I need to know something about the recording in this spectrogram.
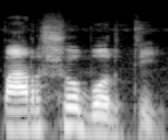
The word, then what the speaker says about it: পার্শ্ববর্তী: পার্শ্ববর্তী না এটা হবে পার্শ্ববর্তী পার্শ্ববর্তী এখানে যুক্ত ব্যঞ্জন বর্ণের সাথে বফলা আসার কারণে ব ফলার কোন উচ্চারণ হয়নি তত্ত্ব আমরা তথ্য বলি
